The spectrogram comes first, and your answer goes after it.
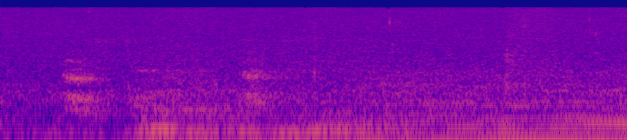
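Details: Young British shorthair kittens in their first thirty days utter two brief, thin mews about a second apart, then a low rumbling murmur and handling noise take over.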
